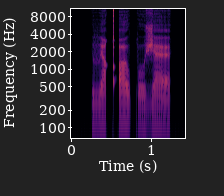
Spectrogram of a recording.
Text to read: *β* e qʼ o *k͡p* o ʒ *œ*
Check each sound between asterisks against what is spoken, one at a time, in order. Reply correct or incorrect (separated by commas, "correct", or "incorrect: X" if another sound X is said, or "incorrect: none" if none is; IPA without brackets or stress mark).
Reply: correct, incorrect: p, incorrect: æ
